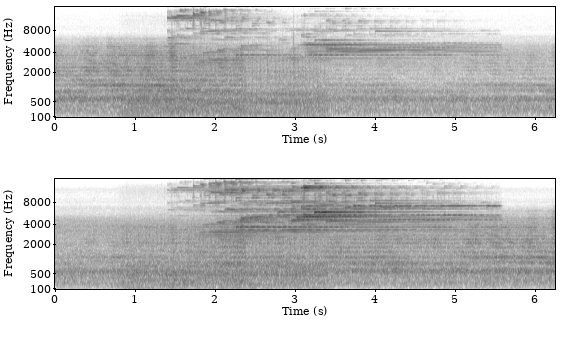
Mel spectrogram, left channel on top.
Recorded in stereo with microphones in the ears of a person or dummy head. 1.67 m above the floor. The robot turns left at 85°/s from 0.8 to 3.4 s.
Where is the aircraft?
100° left; by 6.3 s 120° right.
